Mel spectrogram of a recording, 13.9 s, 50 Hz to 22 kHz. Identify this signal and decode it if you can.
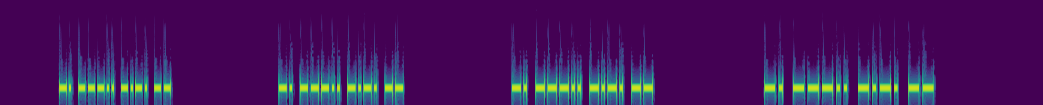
Morse code, heard as a keyed tone, about 31 wpm, 700 Hz. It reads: N8CM N8CM N8CM N8CM
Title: Speed Racing - USA 1x2 Call Signs 25wpm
